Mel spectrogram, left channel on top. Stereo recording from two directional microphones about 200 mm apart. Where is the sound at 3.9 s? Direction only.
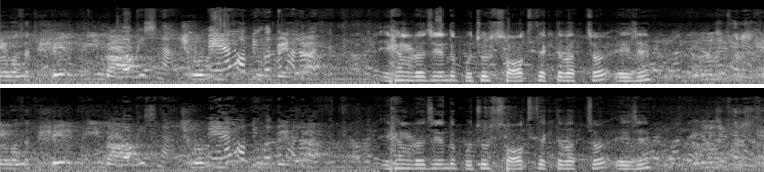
5° right (ahead or behind).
